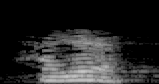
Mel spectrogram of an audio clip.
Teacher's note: حياة التاء المربوطة بتتحول إلى ه عند الوقف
